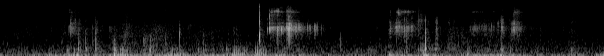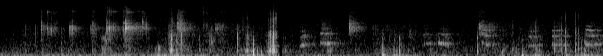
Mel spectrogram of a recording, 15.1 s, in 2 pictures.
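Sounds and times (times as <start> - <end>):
scratching: 0.7 - 15.0
light clinking: 3.2 - 4.2, 4.8 - 6.9, 7.8 - 10.6
cat toy rustling: 4.9 - 11.0.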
